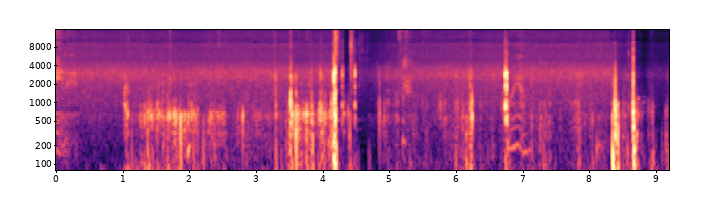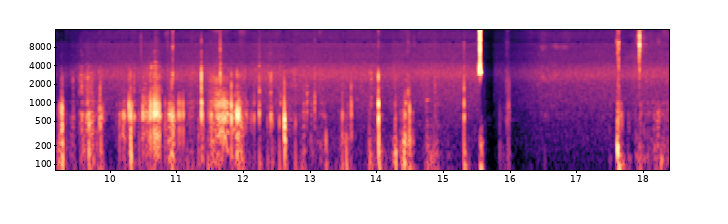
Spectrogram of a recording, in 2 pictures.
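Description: A smartphone being picked up and moved by hand while it records: rubbing and scraping on its microphone, broken by sharp knocks and clicks. The sound cuts out completely three times, each for under a second.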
